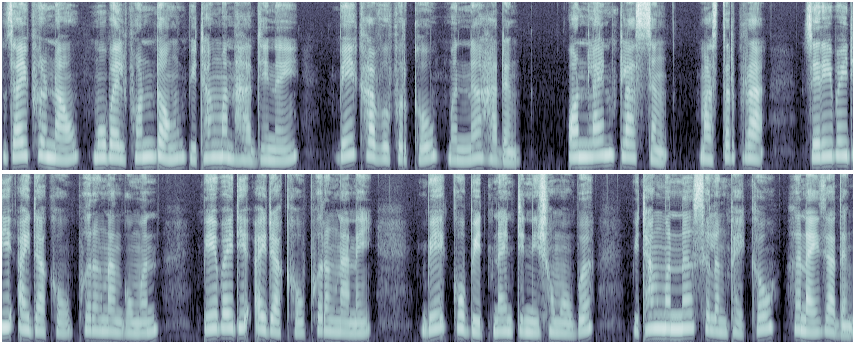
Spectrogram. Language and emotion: Bodo, neutral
